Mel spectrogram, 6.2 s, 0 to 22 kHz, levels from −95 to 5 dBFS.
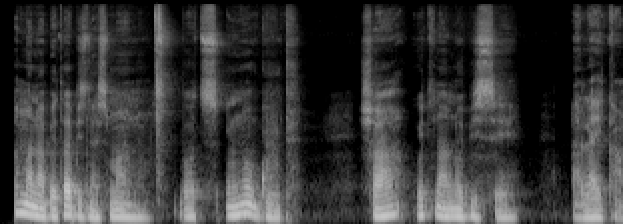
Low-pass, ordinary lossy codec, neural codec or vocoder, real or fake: none; none; none; real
